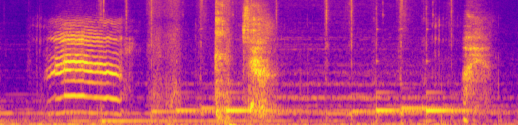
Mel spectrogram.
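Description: A cat meows clearly and close by, one drawn-out harmonic call at the start, then fainter mewing and shuffling noises over a low indoor hum, with no speech.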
